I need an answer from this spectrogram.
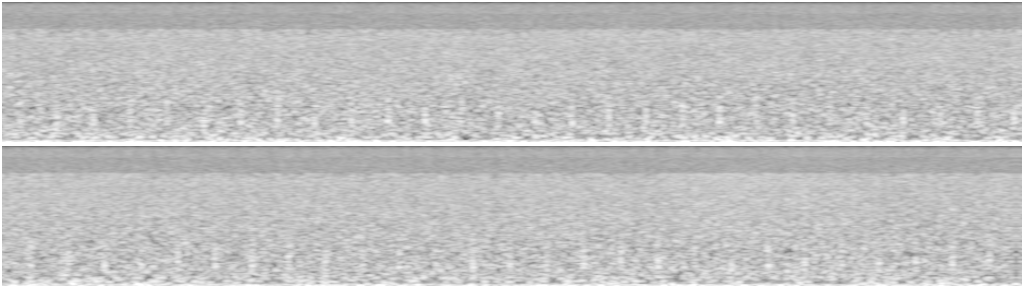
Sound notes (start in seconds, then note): none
